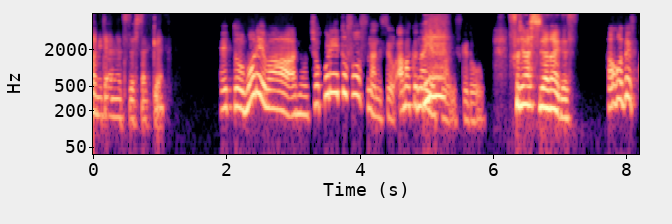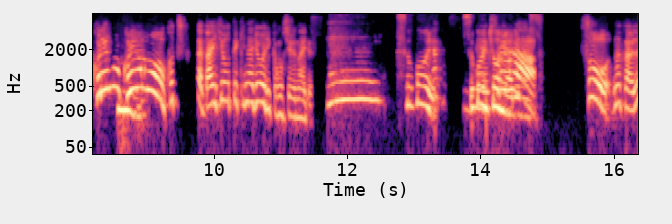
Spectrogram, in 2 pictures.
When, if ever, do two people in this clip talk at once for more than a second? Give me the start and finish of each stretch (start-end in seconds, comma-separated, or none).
13.3-14.8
